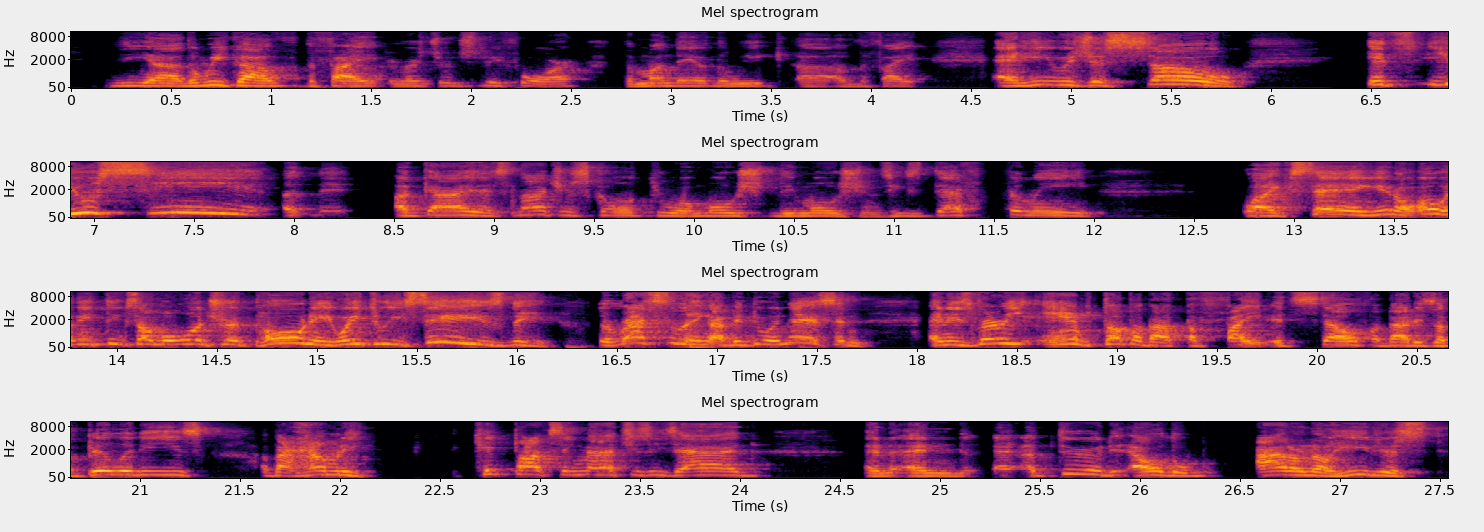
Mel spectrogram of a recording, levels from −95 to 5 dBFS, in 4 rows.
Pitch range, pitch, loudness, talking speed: 155-260 Hz, 205 Hz, -20 LUFS, 205 wpm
